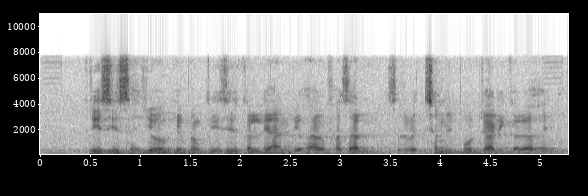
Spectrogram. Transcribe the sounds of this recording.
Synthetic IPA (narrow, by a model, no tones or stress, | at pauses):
kɾisisəɦjoːɡeːbəmkɾisikəljaːnbibʱaɡpʰəsəlsəɾʋetːʃʰənɾipoːɾʈ̚d͡ʒaːɾikəɾəɦɛ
